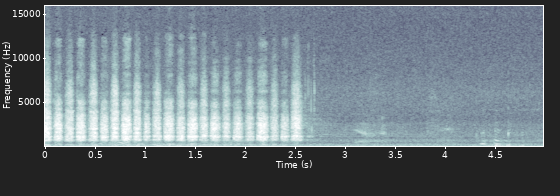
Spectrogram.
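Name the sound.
dog panting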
